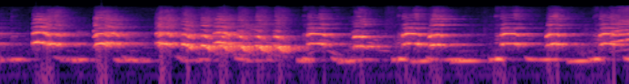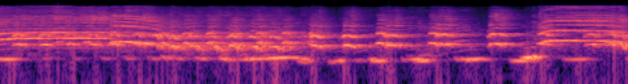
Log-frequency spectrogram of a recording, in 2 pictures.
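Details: ['Captive siamangs at the LA Zoo before lunch time, the male leading the calling: fast strings of barks over steady booming build into a long, rising, shrieking scream, then the steady barking resumes.']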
